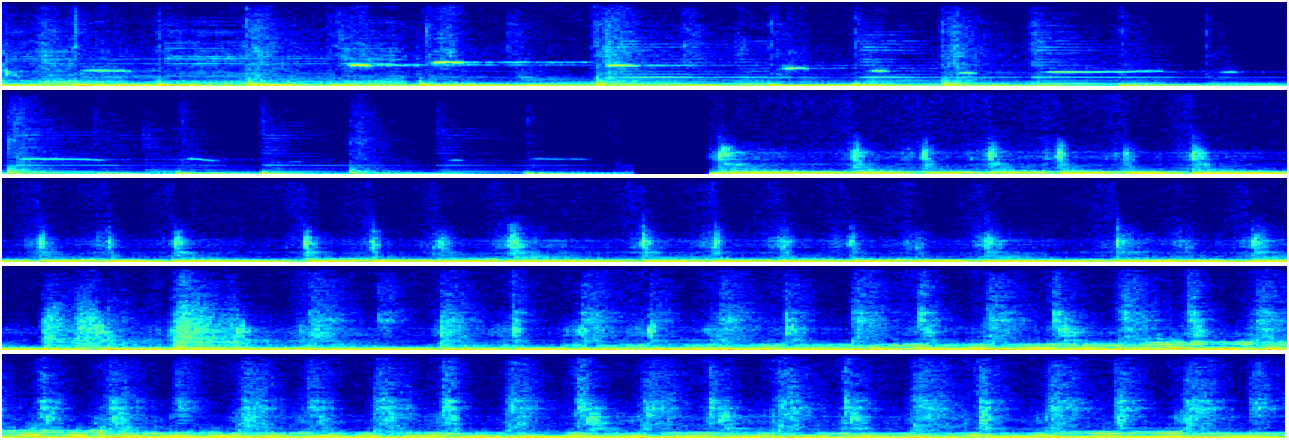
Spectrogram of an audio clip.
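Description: A whistled melody floats over a mellow old soul band for several seconds, then stops briefly before the full band with warm horns and steady rhythm resumes.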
